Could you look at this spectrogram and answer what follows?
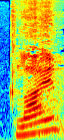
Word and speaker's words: climb: walk at edinburgh castle climb up climb be silent climb up 187 steps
